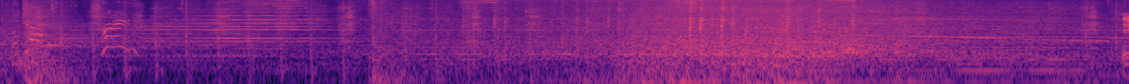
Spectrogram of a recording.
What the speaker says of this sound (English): Alright, remember, the train comes from the right the first time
